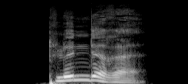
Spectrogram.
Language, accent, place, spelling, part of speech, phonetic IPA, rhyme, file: German, Germany, Berlin, plündere, verb, [ˈplʏndəʁə], -ʏndəʁə, De-plündere.ogg
- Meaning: inflection of plündern: 1. first-person singular present 2. first/third-person singular subjunctive I 3. singular imperative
